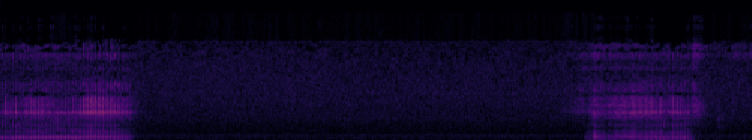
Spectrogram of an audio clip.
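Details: Sleeping pug snoring indoors, two separate snores about four seconds apart, each a buzzy, harmonic-rich rasp lasting roughly a second, with quiet breathing pauses between.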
